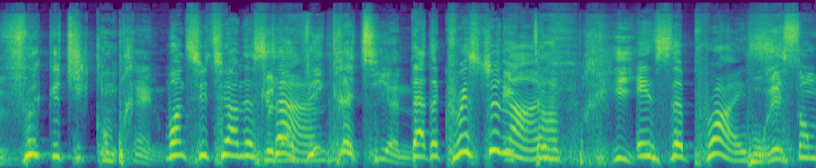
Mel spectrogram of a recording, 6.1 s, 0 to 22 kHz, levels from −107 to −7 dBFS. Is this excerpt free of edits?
yes; 0 cuts

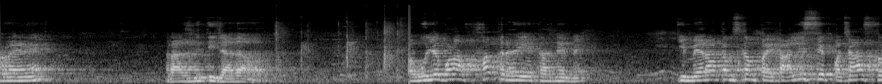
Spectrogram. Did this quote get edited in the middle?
yes; 1 cut; at 3.9 s

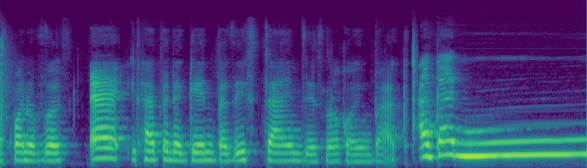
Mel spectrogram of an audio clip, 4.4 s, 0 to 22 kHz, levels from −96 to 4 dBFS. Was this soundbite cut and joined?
yes; 1 cut; at 3.0 s

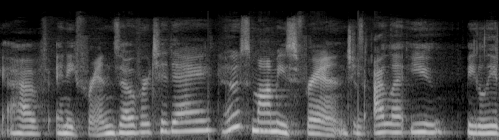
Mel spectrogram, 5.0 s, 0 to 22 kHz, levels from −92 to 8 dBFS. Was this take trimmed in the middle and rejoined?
yes; 2 cuts; at 2.2 s, 3.6 s

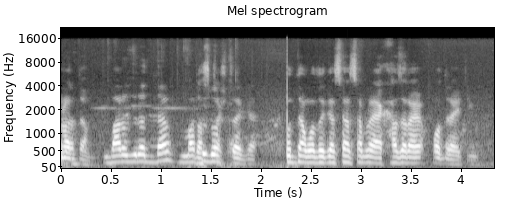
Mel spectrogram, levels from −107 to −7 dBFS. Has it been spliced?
yes; 1 cut; at 2.4 s

